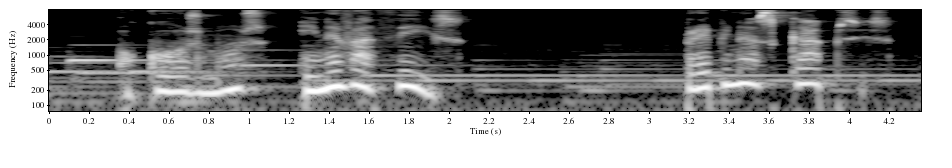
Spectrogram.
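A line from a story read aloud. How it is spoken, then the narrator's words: Earth whispering. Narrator (Greek): ψιθύρισε το χώμα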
